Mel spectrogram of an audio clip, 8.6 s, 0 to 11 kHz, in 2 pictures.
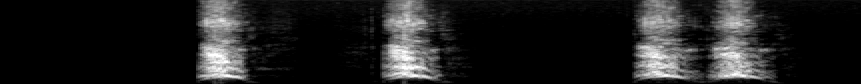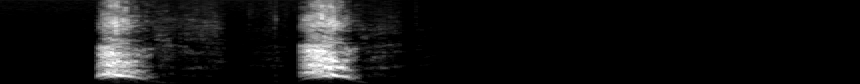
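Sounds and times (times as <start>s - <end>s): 
dog barking: 1.0s - 2.3s, 3.2s - 4.0s, 4.8s - 6.4s.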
